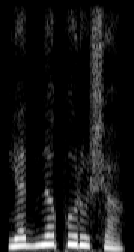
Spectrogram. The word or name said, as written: ಯಜ್ಞಪುರುಷ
